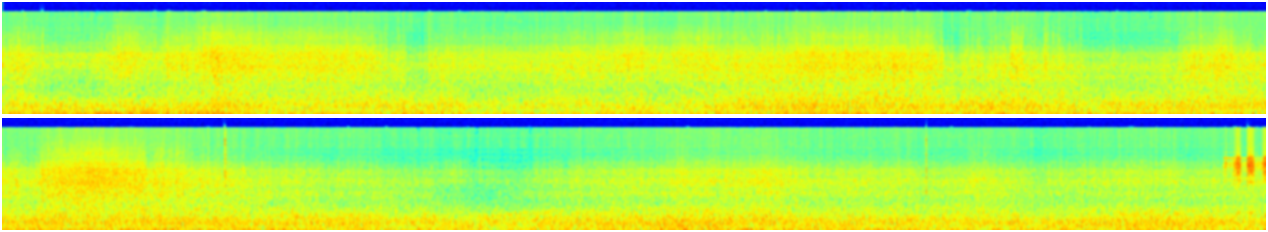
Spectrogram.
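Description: Wind rushing over a paraglider-mounted camera's microphone in flight: a loud, steady, low rumbling roar with no breaks.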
